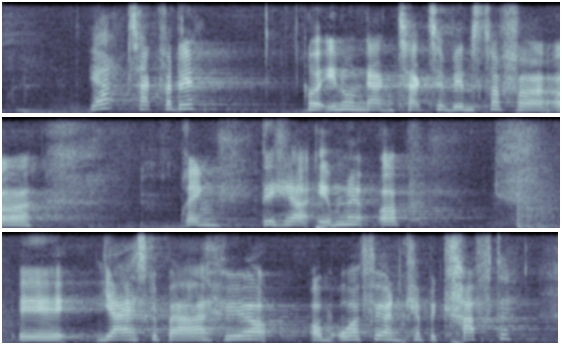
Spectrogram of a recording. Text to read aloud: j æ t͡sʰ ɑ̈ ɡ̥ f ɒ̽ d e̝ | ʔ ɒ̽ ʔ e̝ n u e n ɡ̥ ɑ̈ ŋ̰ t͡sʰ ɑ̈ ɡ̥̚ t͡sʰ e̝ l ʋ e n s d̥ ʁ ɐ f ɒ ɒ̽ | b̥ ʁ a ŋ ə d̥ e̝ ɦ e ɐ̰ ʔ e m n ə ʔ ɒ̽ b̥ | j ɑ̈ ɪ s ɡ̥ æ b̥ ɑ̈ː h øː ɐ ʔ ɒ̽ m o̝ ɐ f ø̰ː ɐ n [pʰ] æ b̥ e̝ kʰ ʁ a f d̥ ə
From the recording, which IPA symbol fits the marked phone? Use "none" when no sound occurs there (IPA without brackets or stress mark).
kʰ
